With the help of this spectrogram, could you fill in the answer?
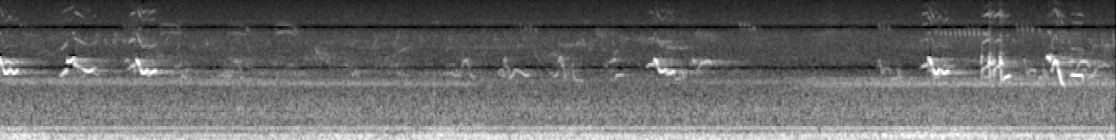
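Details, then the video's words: American robin with leucism, singing faint, scattered whistled phrases that rise and drop, grouped in short runs with gaps, over a constant low hum and outdoor background noise. "Rare LEUCISTIC American Robin Singing"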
